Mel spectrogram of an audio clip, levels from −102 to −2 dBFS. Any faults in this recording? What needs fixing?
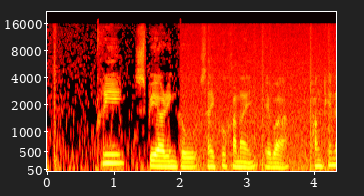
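Overdone noise removal from 0.0 to 2.0 s strips quiet speech detail along with the background noise, leaving near-silence with twinkling specks. A spectrogram shows scattered isolated dots in place of a continuous noise floor. After 2.0 s the room noise sits about 15 dB below the speech. Set the noise reduction to a gentler strength, or leave that room noise in place, rather than forcing every band near the noise estimate to silence.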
